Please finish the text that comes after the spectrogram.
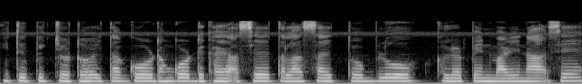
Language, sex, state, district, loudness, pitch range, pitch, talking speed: Nagamese, male, Nagaland, Kohima, -17 LUFS, 150-155 Hz, 150 Hz, 165 wpm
